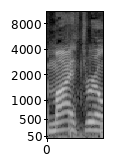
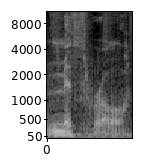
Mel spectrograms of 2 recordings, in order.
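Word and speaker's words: mythril: I don't get why they call this the my thrill minds. Not feeling the thrill. It's pronounced myithil.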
